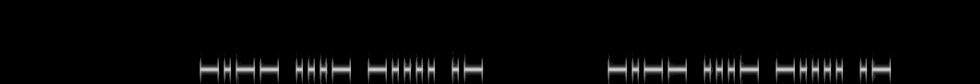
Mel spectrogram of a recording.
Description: Morse code, heard as a keyed tone, about 20 wpm, 700 Hz. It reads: YV6A YV6A
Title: DXCC-100 Call Signs - 4 Characters - Repeated 2x - 20wpm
